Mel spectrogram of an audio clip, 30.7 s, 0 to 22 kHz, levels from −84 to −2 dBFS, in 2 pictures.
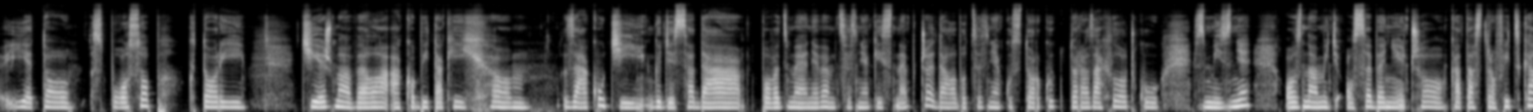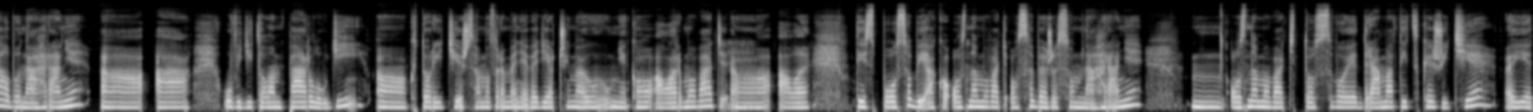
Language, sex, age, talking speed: Slovak, female, 30-49, 130 wpm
